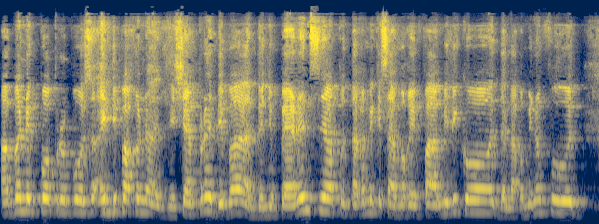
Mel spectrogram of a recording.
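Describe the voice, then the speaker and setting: A loud, high-pitched man at a very fast pace with hardly any pauses, ordinary pitch variation and noticeable background noise. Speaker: blind motivational speaker and show host. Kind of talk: casual chat. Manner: talkative.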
